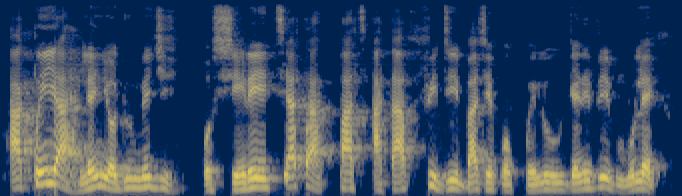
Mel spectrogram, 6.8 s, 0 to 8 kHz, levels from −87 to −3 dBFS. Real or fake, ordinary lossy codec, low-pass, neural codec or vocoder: real; none; 7.2 kHz; none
